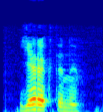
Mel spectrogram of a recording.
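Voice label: "ерӧктыны", Komi-Zyrian, male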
